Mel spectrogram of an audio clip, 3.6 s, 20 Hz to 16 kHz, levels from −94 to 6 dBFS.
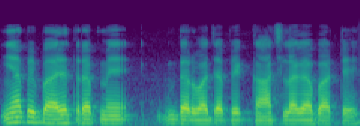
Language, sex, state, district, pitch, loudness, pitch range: Bhojpuri, male, Uttar Pradesh, Gorakhpur, 110 Hz, -16 LUFS, 105-120 Hz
